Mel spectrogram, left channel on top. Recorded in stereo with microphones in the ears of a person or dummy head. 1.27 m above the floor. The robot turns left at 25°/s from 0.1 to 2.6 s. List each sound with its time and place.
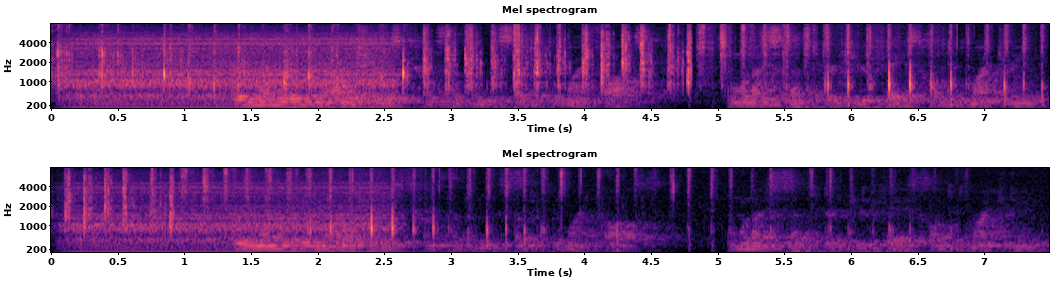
1.4 s a man speaking: 75° left, 7.5 m; by 7.4 s 45° left, 7.5 m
